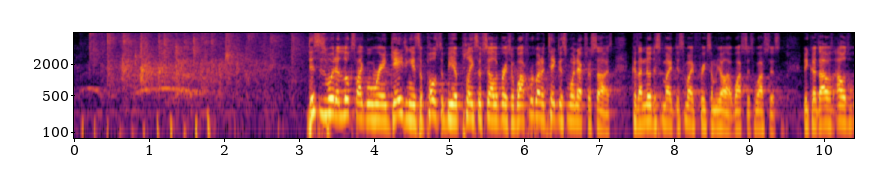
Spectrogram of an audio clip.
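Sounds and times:
crowd clapping hands in a steady brisk rhythm: 0.0 - 3.5
speech: 3.2 - 10.3.

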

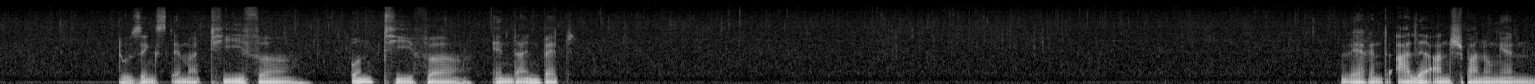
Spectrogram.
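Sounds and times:
rain falling: 0.0 - 15.3
speech: 1.2 - 5.8, 13.5 - 15.3.

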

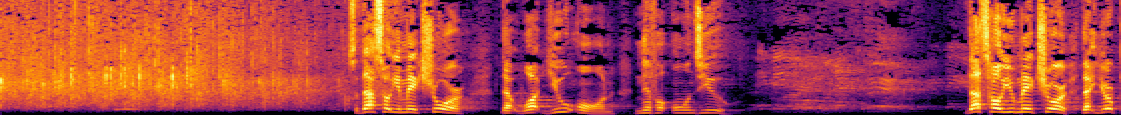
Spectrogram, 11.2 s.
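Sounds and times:
audience clapping: 0.0 - 4.0
speech: 3.5 - 7.4, 9.6 - 11.2.

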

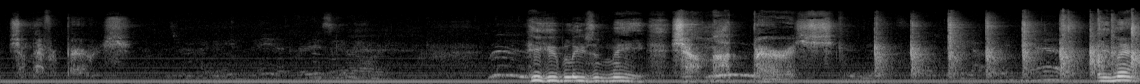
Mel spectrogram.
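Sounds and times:
speech: 0.1 - 1.4, 4.9 - 8.9, 11.0 - 11.4
audience clapping hands: 8.3 - 11.4.

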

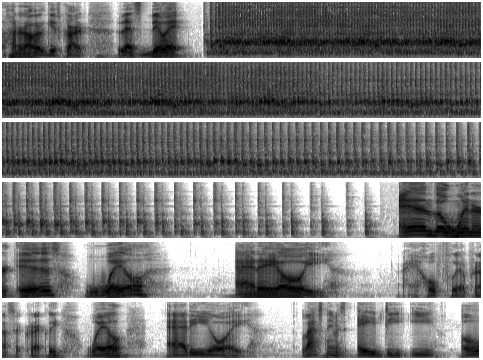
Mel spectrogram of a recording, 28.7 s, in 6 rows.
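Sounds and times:
speech: 0.0 - 1.9, 18.5 - 20.7, 21.6 - 22.5, 23.2 - 28.7
prize wheel spinning: 2.0 - 18.2.

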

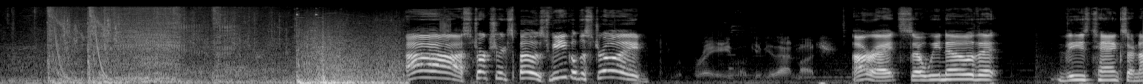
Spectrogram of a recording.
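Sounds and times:
medium lasers firing in a video game: 0.4 - 3.8
speech: 4.1 - 6.6, 7.9 - 10.0, 10.6 - 11.4.

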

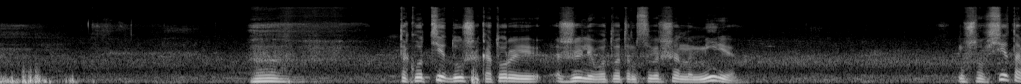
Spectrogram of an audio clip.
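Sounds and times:
wind buffeting a microphone: 0.0 - 1.1
speech: 2.5 - 3.0, 4.0 - 7.5, 9.6 - 10.2.

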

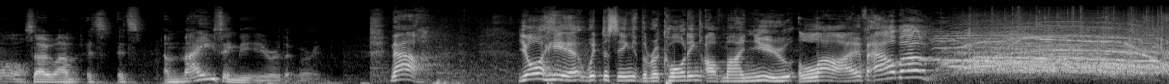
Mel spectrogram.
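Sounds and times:
speech: 0.2 - 4.6, 5.2 - 9.6
audience cheering: 9.0 - 11.6.

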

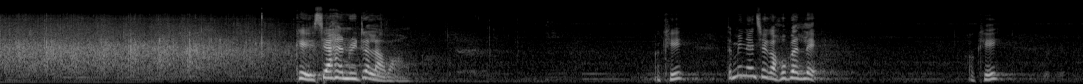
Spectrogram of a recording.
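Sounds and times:
audience applause welcoming someone onto a stage: 0.0 - 3.2
speech: 3.0 - 4.2, 6.6 - 8.3, 9.8 - 10.2.

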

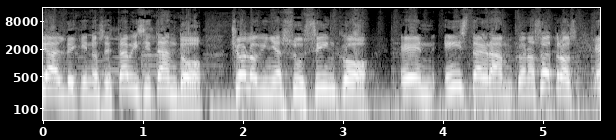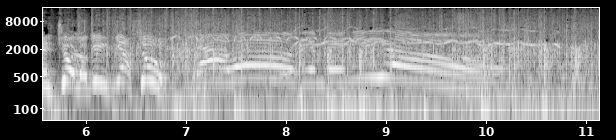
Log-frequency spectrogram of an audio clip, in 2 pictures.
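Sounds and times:
speech: 0.0 - 7.3
studio applause: 5.7 - 11.1
falling whistle-like sound-effect tone: 9.9 - 10.9.

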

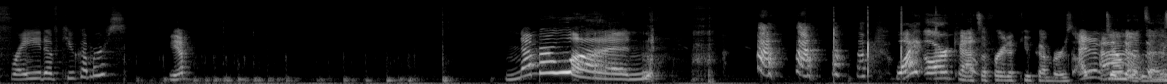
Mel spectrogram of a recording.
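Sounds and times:
speech: 0.1 - 2.4, 5.1 - 6.7, 8.8 - 11.6
typing on a computer keyboard: 1.3 - 4.6.

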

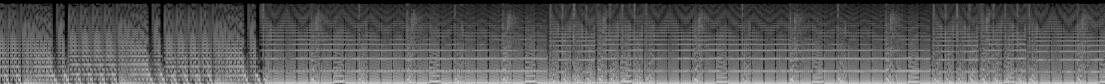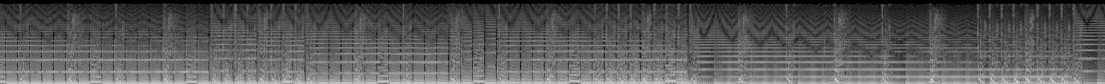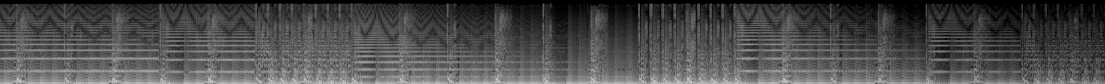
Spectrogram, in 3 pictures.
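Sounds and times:
C64 video game soundtrack music: 0.0 - 33.1.

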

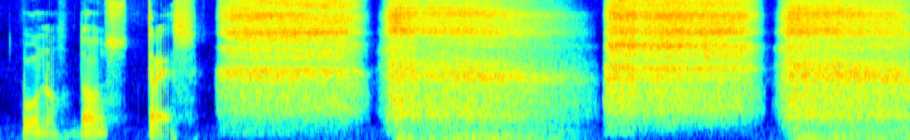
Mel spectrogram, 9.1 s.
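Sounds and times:
speech: 0.3 - 2.5
strong deep breathing in: 2.2 - 9.0.

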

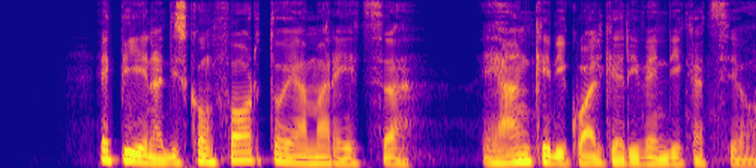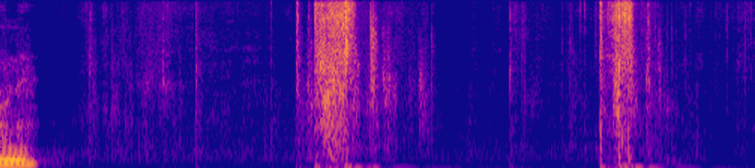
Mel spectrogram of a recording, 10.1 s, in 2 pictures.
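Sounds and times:
speech: 0.7 - 5.3
paper tearing: 5.6 - 10.0.

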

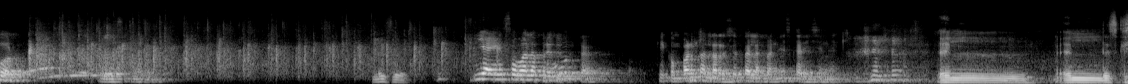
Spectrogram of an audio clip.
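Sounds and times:
speech: 0.0 - 0.4, 1.0 - 1.8, 3.7 - 11.2
crowd applause: 0.2 - 5.1.

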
